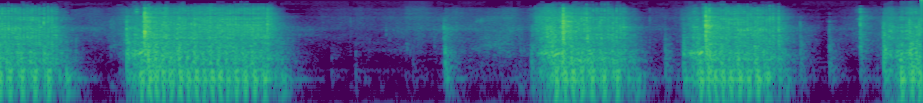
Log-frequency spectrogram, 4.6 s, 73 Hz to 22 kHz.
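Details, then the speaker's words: Honda CR85 two-stroke after top end rebuild, first test kicks: sharp revs in short bursts dropping to a burbling idle; sounds cleaner than before, owner thinks air-fuel screw may need adjusting. Uneven revving after rebuild. "I'll probably have to turn the not the mass air. What is it? Not the mass air, air fuel up."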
